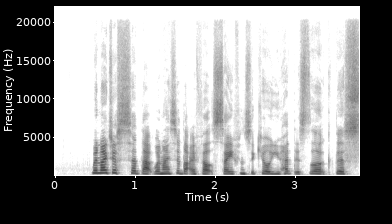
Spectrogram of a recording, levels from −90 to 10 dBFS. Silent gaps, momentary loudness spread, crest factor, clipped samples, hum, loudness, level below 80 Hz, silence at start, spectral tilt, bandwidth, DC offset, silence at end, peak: none; 9 LU; 22 dB; under 0.1%; none; -28 LUFS; -74 dBFS; 0.45 s; -2 dB/octave; over 20 kHz; under 0.1%; 0 s; -8 dBFS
